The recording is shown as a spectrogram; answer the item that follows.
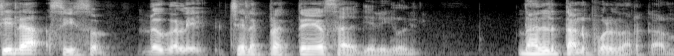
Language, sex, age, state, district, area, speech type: Malayalam, male, 45-60, Kerala, Wayanad, rural, spontaneous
